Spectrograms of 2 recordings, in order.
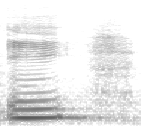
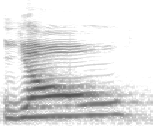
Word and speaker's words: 幺: Okay, 一 not 一一 you need to read 幺 Okay, 幺 and especially Chinese phone numbers start with 幺 Okay, 幺三九九零零零五六九八 or 幺三哦幺三八九三个零五六九八 Okay, clear guys.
